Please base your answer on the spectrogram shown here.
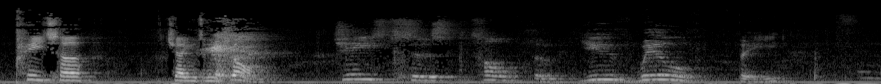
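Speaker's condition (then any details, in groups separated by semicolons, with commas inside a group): Stammer; repeated sounds, prolonged sounds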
